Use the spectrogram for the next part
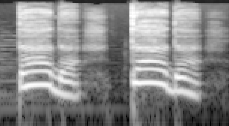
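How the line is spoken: Shouting at full strength. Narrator (Russian): изо всех сил закричал Чан

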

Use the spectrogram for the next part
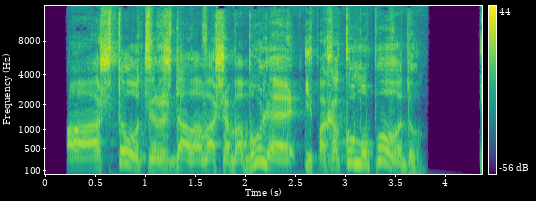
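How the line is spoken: Embarrassed mutter. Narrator (Russian): Евдокия смутилась и буркнула

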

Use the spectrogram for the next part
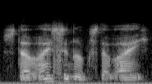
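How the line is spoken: Frightened, embarrassed. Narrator (Russian): испуганно проговорила, смущенно оглядываясь

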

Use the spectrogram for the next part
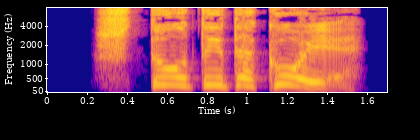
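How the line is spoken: Group howling. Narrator (Russian): взвыли ребята

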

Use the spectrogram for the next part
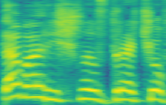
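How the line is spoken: Stern. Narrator (Russian): строго сказал директор

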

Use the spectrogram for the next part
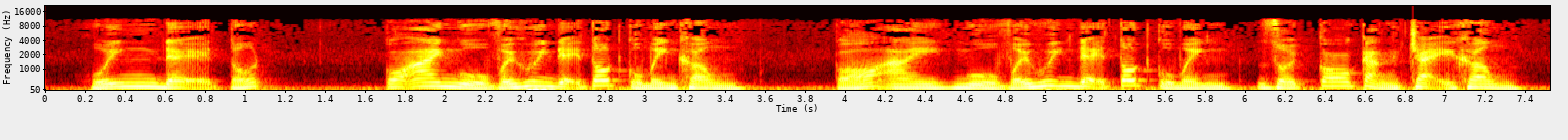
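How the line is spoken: Angry, slamming the table. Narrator (Vietnamese): Nàng đập bàn, giận dữ nói

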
